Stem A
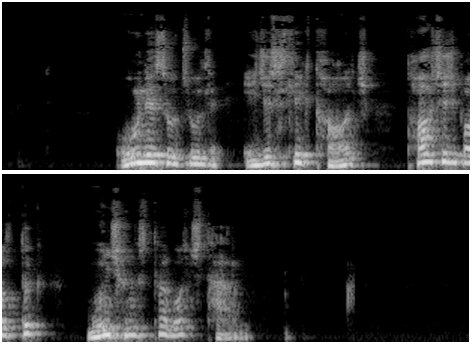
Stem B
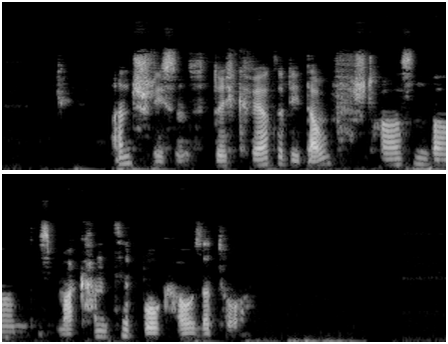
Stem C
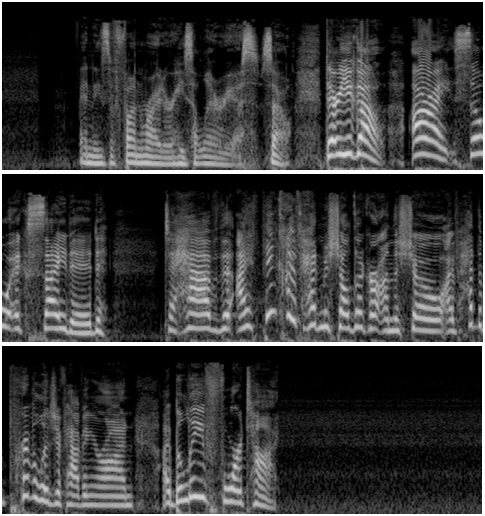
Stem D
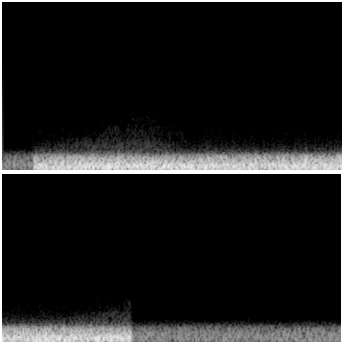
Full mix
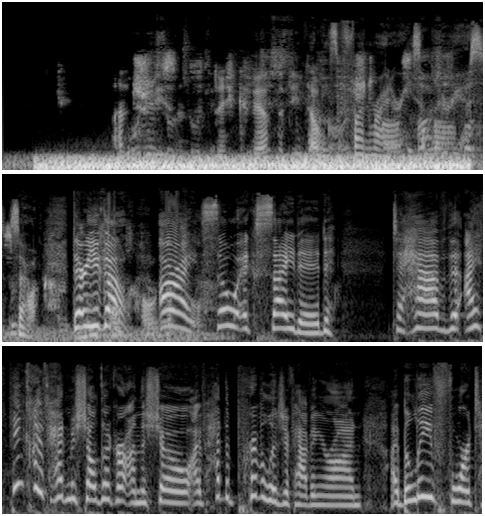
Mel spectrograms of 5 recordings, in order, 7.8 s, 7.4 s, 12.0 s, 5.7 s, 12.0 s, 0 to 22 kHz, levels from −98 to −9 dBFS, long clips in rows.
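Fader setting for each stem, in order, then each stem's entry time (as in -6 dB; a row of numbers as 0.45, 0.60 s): -14.0, -9.0, -2.5, -1.0 dB; 0.00, 0.00, 1.90, 0.00 s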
